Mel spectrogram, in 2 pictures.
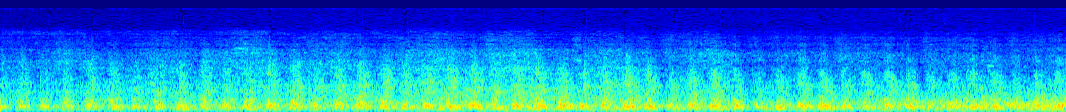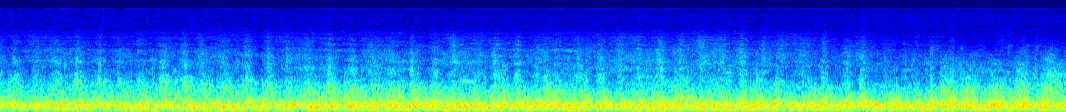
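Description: Steam-hauled freight train climbing past, with a long string of open wagons rattling and clattering over the rail joints in a rapid, even rhythm that grows louder.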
